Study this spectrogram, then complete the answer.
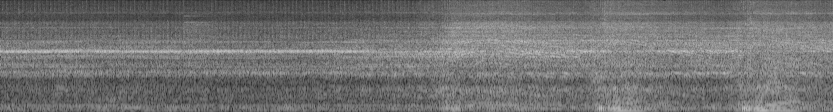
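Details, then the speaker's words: Toyota Avanza with a harsh whine under acceleration: a steady high whine over the petrol engine grows as it is revved. Loudest at the upper idler pulley bearing, which was replaced. "desingan terdengar dari judul bearing atas yang paling kencang"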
